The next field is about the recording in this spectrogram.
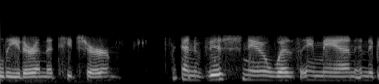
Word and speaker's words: Vishnu: I'm not sure if I'm pronouncing her name correctly. And Vishnu, who were they in your life? – You are pronouncing them correctly.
